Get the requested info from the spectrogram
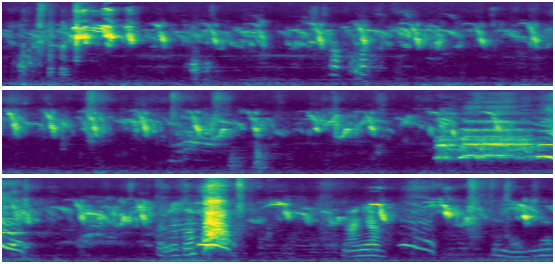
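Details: A hand-reared five-month-old baby monkey, male, rescued from a hunter, cries for food while waiting on its carer: a run of thin, high squeals, followed later by human voices and clattering with a few falling-pitch whines.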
